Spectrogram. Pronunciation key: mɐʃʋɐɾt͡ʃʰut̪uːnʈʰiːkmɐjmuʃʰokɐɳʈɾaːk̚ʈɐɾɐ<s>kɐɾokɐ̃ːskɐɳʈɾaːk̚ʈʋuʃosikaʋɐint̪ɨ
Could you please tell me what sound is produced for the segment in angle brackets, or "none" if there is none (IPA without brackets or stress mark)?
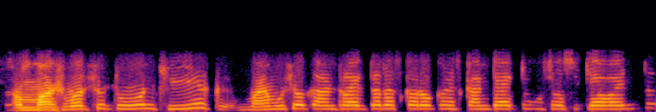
s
